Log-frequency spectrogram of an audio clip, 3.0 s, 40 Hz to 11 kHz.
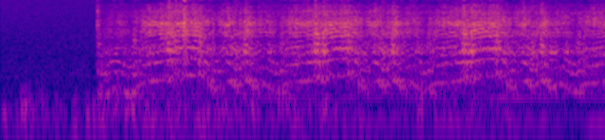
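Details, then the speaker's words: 1970s Pontiac Phoenix, sat 20+ years: the starter cranks with uneven churning but the engine never fires. The fuel pump is pumping, but there is no spark; crank-no-start. "oh the fuel pump's pumping fuel right now that's not good either we don't want that so we don't have spark currently"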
